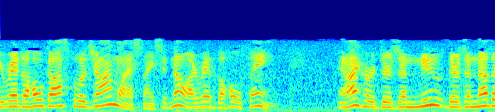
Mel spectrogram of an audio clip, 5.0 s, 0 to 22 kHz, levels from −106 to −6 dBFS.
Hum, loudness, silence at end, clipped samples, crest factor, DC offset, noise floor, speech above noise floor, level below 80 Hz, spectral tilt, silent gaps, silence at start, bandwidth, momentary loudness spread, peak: none; -31 LUFS; 0 s; under 0.1%; 18 dB; under 0.1%; -53 dBFS; 22 dB; -60 dBFS; -7 dB/octave; none; 0 s; 5.4 kHz; 7 LU; -14 dBFS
